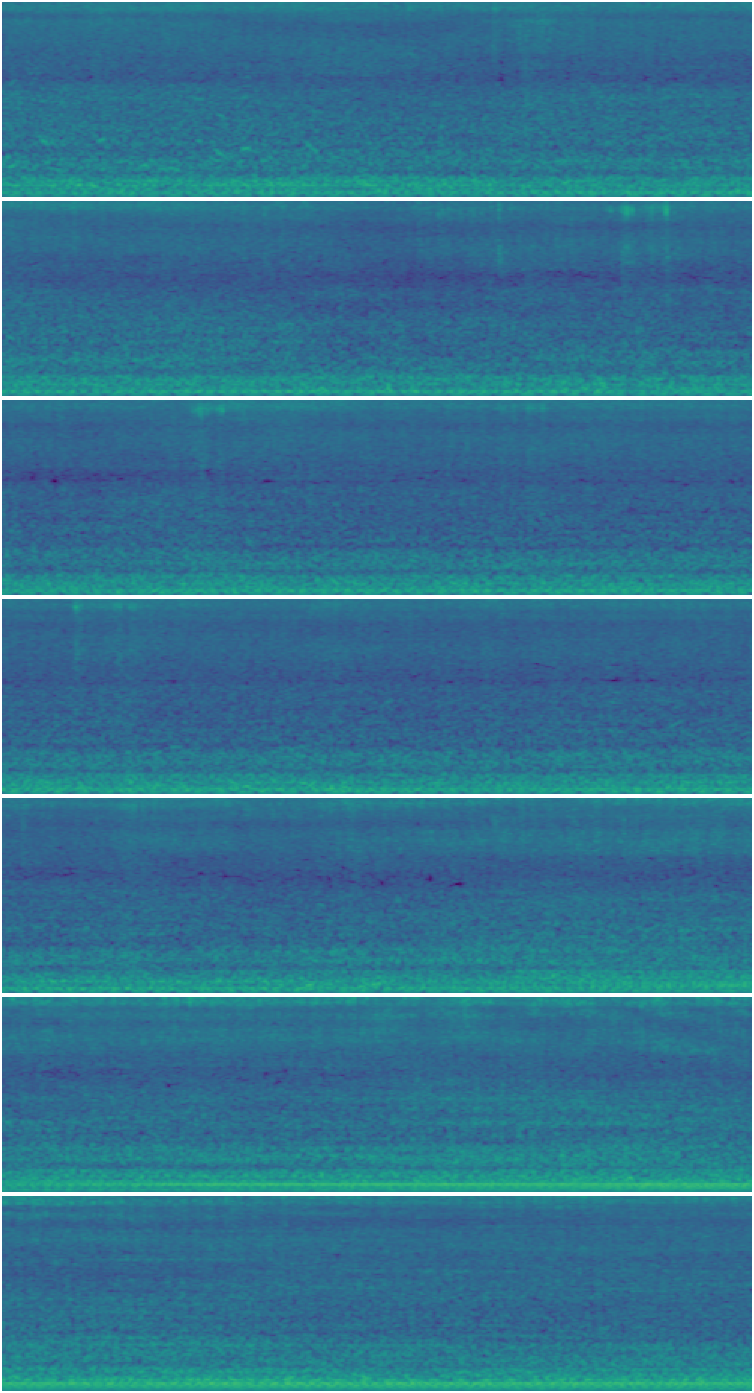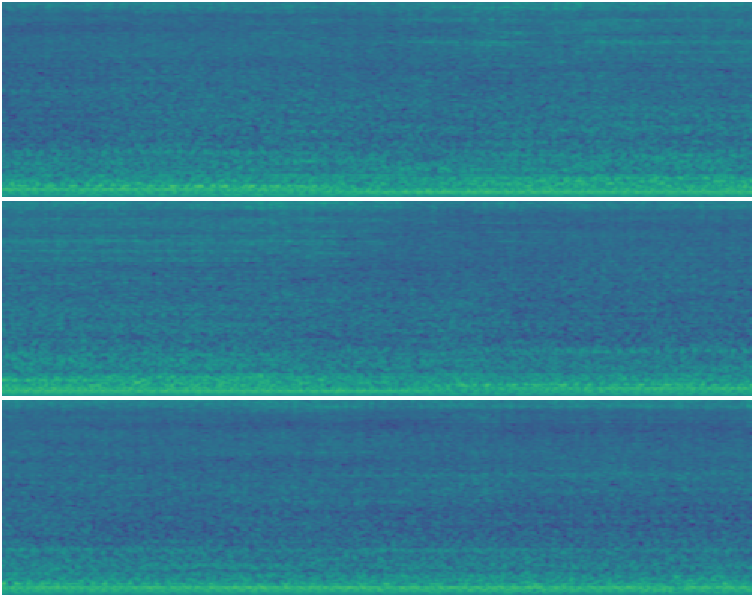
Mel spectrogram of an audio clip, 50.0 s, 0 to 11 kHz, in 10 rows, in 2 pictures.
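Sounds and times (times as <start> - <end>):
thresher rushing noise: 0.0 - 49.7
tractor diesel engine drone: 0.0 - 50.0.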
